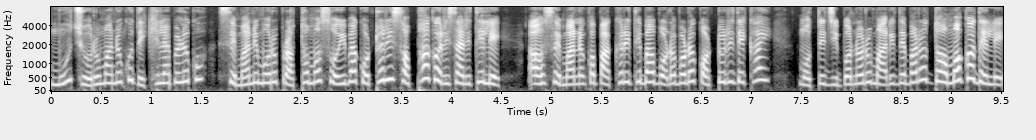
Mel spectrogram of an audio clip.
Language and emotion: Odia, fearful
